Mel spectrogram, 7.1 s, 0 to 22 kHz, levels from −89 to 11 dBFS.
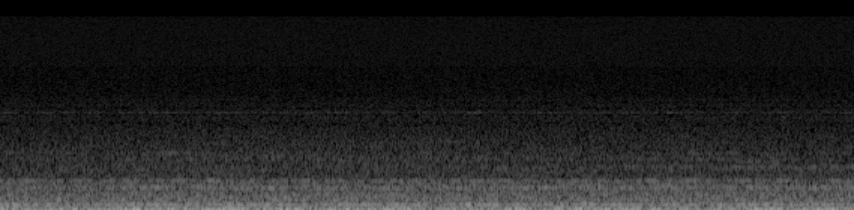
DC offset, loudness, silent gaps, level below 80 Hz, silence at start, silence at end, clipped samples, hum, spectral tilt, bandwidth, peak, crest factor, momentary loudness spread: under 0.1%; -43 LUFS; none; -42 dBFS; 0 s; 0 s; under 0.1%; none; -7 dB/octave; 16 kHz; -26 dBFS; 12 dB; 2 LU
